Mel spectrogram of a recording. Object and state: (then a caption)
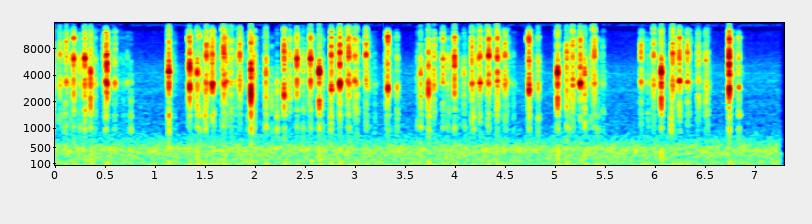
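Mechanical keyboard with plastic keycaps. A tenkeyless mechanical keyboard with plastic keycaps is typed on continuously with the fingertips of both hands. The result is a rapid stream of short, bright clicks and clacks with almost no ring, over a low, steady background hum.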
